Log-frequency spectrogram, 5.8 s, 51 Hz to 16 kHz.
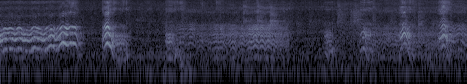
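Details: Blenheim Cavalier King Charles Spaniel puppies, 12 days old, from a litter of five: a wavering whine opens, followed by a string of short, faint squeaks and yips spaced roughly a second apart.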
